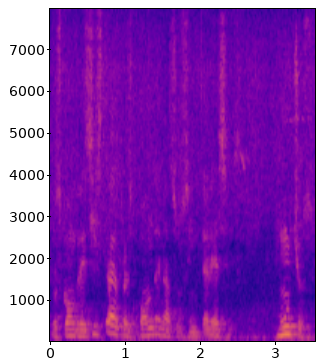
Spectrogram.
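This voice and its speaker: A man's voice: fairly high pitch, expressive, a little slow, vocal fry, background noise. A man with a Mexican accent, answering interview questions in earnest, repeating key words for emphasis. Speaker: interview guest, businessman. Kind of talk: casual interview.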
